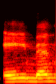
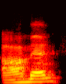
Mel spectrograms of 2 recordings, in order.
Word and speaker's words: amen: the grand lodge manual they prefer that you say amen with a long a as opposed to amen and right versus brother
